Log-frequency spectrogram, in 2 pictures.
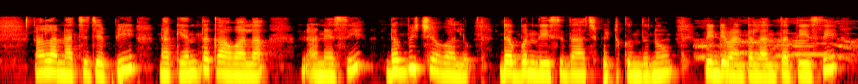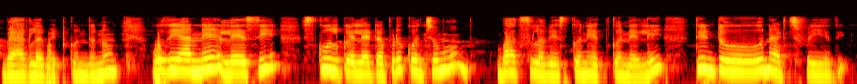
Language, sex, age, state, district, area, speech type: Telugu, female, 45-60, Andhra Pradesh, Sri Balaji, rural, spontaneous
